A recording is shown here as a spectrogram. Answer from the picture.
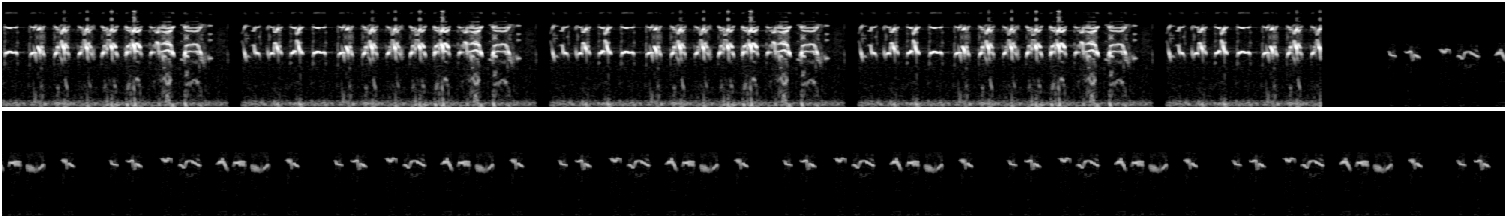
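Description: For about the first thirteen seconds, a dense stream of rapid, high bird chirping, broken by brief gaps every three seconds or so. After a short silence, a brood of quail chicks peeps continuously in quick, high notes, more quietly.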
